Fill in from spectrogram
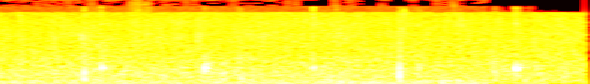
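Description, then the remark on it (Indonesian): Rain falls in a steady, soft hiss at the city of Pakuan in Sunda, with a few distinct drips tapping through it at irregular moments. It sounds fairly quiet and even throughout, with no voices. “Hujan menyambut kedatangan mereka.”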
